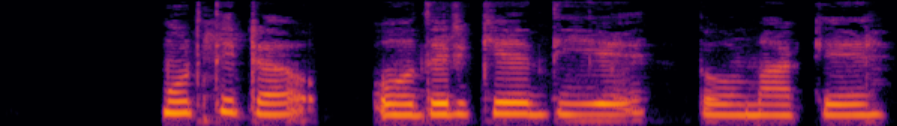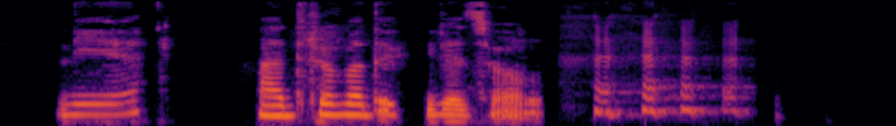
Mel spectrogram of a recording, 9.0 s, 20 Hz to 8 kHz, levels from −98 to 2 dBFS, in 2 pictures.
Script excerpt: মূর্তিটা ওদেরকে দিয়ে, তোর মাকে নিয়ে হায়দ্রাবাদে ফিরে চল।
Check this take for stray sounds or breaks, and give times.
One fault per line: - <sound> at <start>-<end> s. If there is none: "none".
- laugh at 7.3-8.3 s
